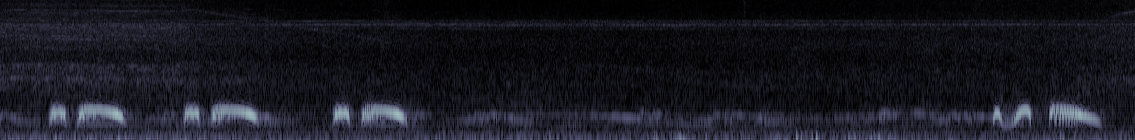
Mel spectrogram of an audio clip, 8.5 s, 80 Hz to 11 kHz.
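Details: Spotted dove from Thailand kept as a tethered bare-lure decoy, recorded 18 June 2018: paired hollow coos repeated in spaced phrases, a quieter drawn-out coo in the middle, then another loud pair at the end.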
